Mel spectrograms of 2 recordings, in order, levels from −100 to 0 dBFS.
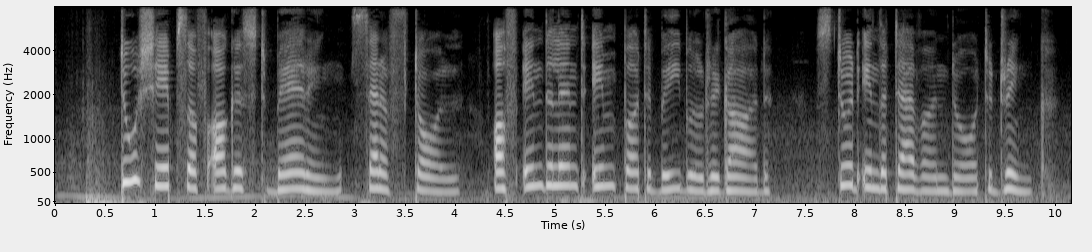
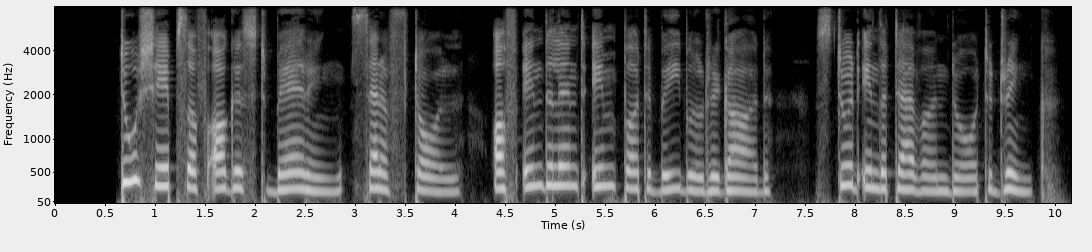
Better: second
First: background sound (Accelerating, revving, vroom); 15 dB below the speech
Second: none

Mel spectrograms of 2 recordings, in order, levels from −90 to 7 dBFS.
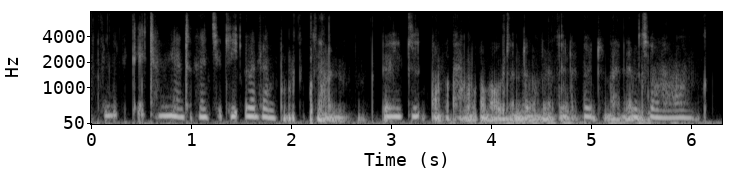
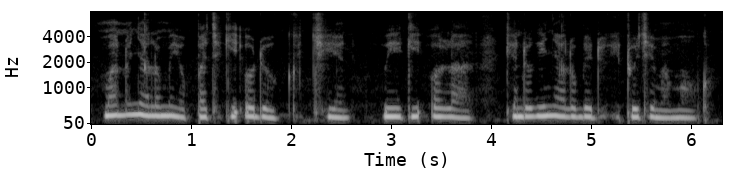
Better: second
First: noise reduction (neural diffusion model UNIVERSE++)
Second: none

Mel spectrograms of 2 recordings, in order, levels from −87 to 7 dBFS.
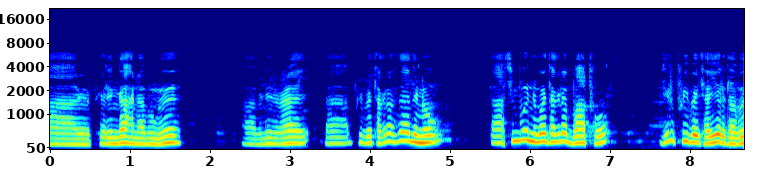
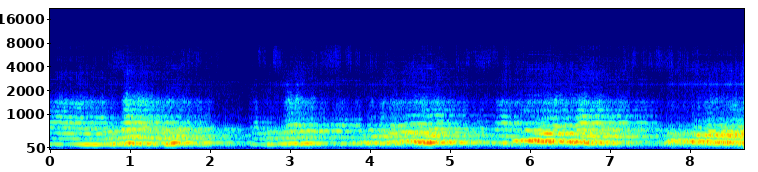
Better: first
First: none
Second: noise reduction (neural separator model SepFormer DNS4)

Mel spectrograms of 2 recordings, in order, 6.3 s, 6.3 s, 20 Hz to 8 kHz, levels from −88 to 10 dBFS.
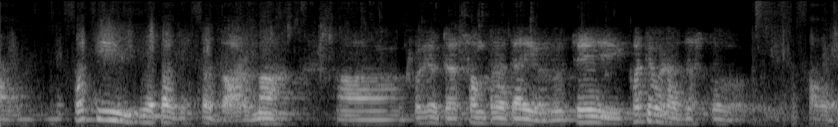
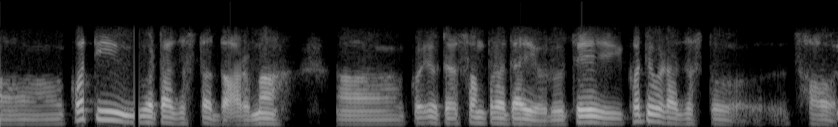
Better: second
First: noise reduction (neural separator model SepFormer DNS4)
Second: none

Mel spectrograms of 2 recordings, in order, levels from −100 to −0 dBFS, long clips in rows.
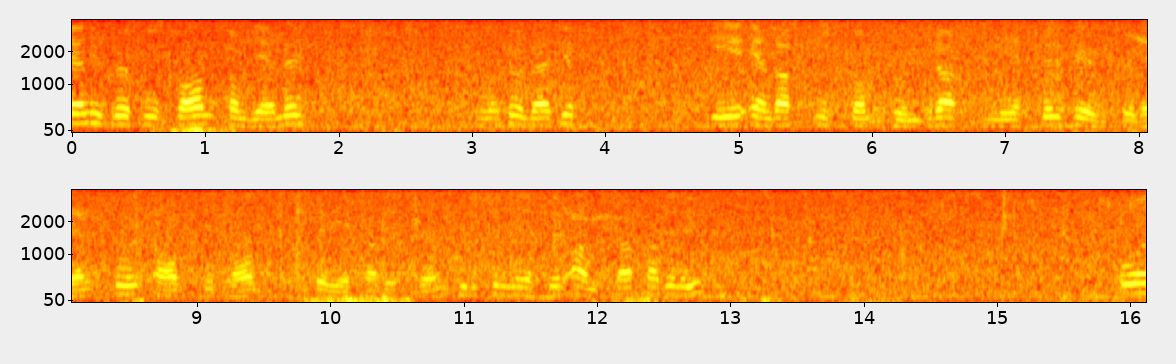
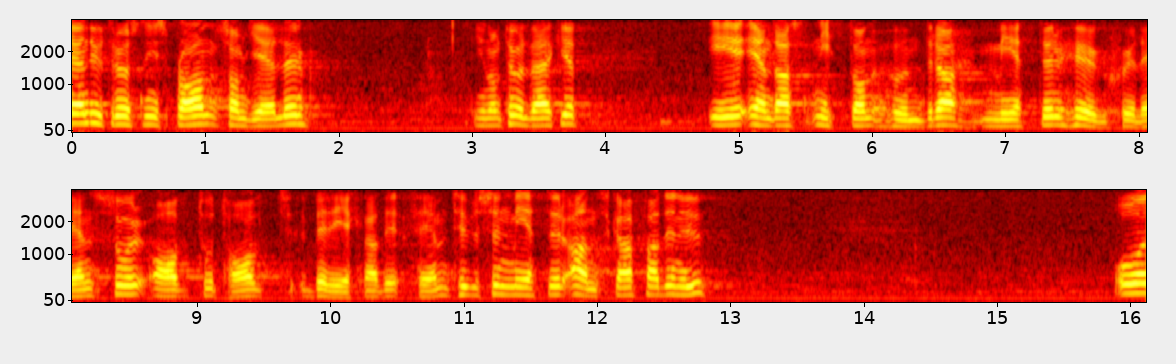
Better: second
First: background sound (Rain); 3 dB below the speech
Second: none

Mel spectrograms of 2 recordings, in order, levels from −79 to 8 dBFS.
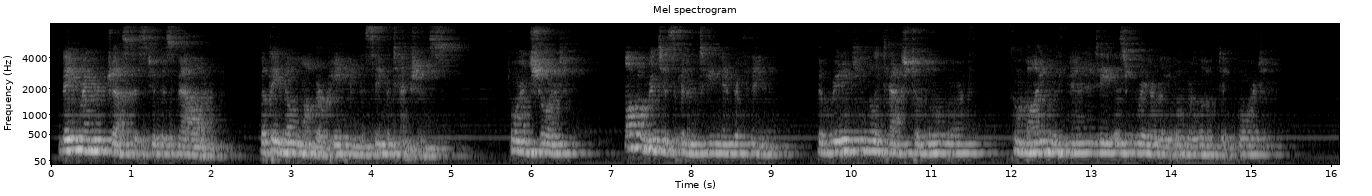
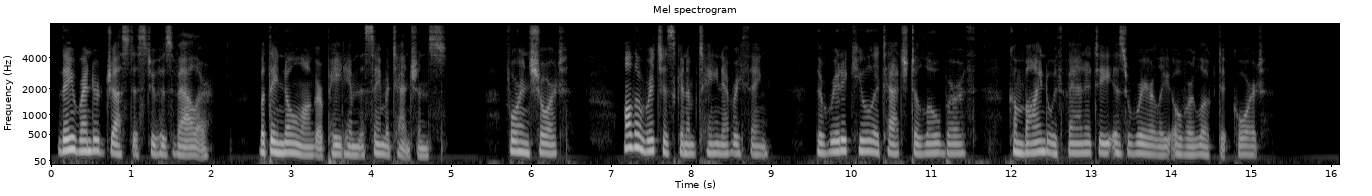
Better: second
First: noise reduction (neural separator model SepFormer DNS4)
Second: none

